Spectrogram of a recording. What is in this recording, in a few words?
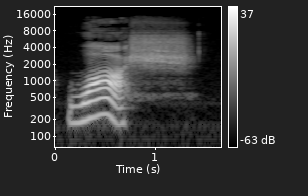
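"wash", English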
